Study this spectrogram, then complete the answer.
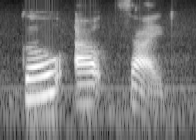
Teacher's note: the last syllable sight sounds louder than out side is stressed so let's try that go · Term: stress syllable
